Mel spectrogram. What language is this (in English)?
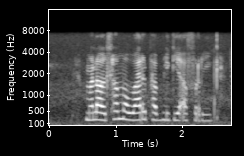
Tswana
